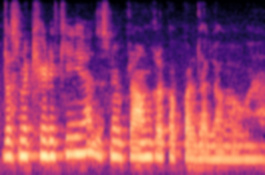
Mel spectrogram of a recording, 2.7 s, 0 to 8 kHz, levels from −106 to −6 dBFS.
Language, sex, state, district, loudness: Hindi, female, Chhattisgarh, Raipur, -18 LUFS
